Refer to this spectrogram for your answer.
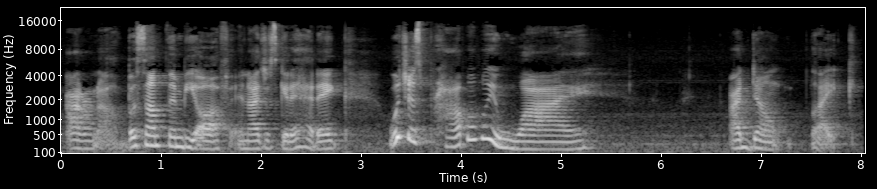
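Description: A woman's voice: lowish voice, a bit bright, slight background noise. A woman in her late twenties talking casually to camera at home for her vlog, loose and chatty with lots of "like" and "um". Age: late 20s. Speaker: vlogger.

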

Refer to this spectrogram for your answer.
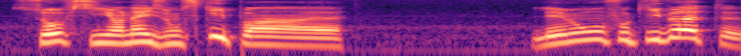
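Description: A young man giving casual let's-play commentary, chatty, restarting his sentences, with excitable bursts. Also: high-pitched, moderate pace, no room sound. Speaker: gaming YouTuber.

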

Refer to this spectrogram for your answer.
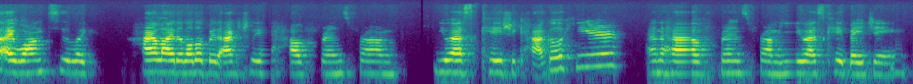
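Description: Young woman from China, fairly high voice, halting talk on a slightly dull video call. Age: young adult. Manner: hesitant, many fillers and restarts. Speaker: guest speaker. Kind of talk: casual presentation on a video call. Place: living room with a large wall mural. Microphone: video call, laptop camera.

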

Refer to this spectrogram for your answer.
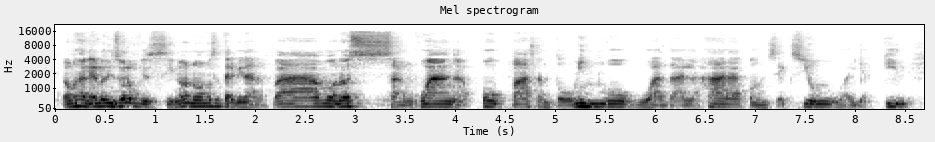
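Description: A man's voice: mid-range voice, moderate pace, hardly any pauses. A man chatting casually in a vlog, reading lists aloud and musing to himself as he goes. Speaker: vlogger.

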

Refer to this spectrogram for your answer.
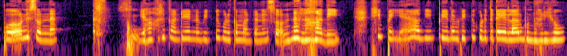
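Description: A hurt, fiery young wife from a cartoon drama, acted by a woman, speaking in a piercingly high voice. She scolds and reproaches in turn, with a dry, close recording. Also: dark tone, no room sound. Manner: teasing then tearful, reproachful.

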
